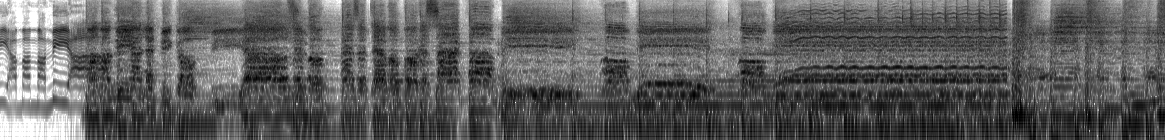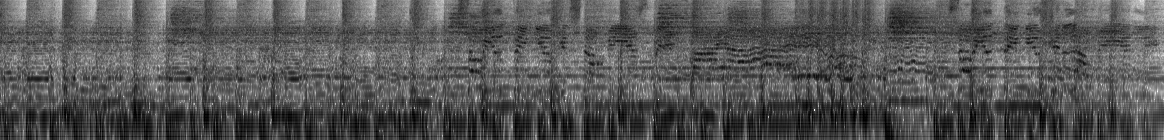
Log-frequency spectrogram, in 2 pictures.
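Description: A loud, dense rock passage plays continuously for half a minute, with pounding drums, driving guitars and sustained vocal lines building into an energetic, full-band climax.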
